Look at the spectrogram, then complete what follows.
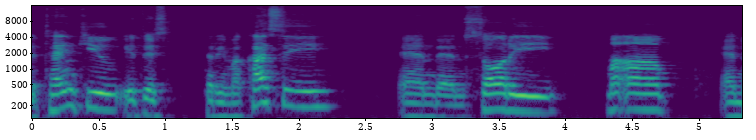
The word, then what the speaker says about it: terima kasih: It is terima kasih, and then sorry, maaf, and then we have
